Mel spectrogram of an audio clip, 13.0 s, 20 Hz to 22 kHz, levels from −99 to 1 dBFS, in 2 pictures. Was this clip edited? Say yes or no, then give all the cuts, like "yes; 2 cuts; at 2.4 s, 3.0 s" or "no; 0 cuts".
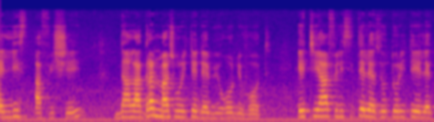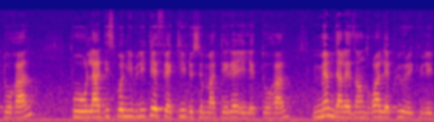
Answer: yes; 1 cut; at 5.8 s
